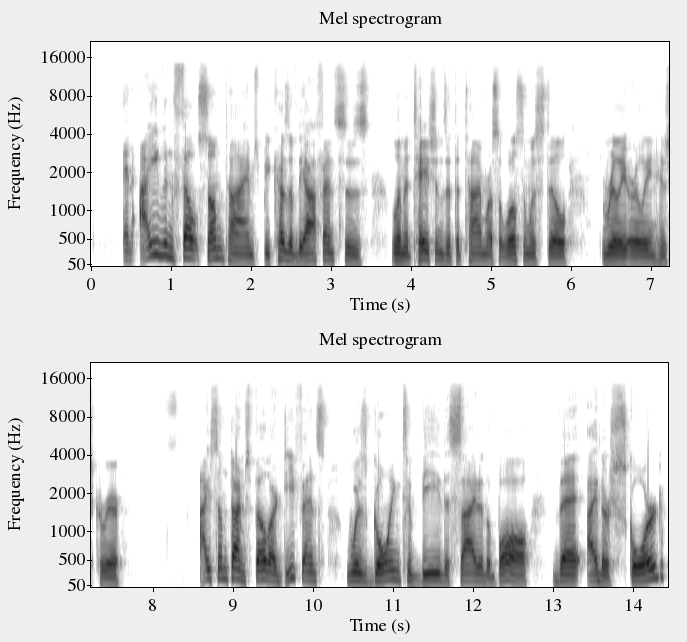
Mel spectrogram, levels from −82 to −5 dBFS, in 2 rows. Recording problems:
none

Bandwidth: 14.5 kHz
